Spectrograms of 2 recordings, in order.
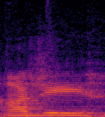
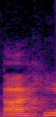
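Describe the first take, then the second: First: The middle consonant is an English j sound. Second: The middle consonant is a breathy h sound. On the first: The speaker calls it wrong. "not aji" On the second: The speaker calls it right. "the reason it's ahi"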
